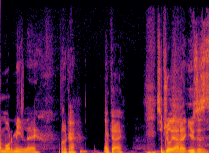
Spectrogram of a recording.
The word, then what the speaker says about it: Mormile: But yeah, so Kixie is uh I'm going to go full Italian on the pronunciation here. Juliana Mormile.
